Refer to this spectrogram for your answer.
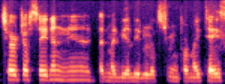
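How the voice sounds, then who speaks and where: A woman speaks in an Argentine accent. Her pitch variation is ordinary. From Argentina. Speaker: political activist. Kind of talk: casual chat.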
